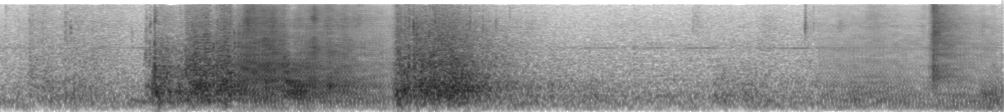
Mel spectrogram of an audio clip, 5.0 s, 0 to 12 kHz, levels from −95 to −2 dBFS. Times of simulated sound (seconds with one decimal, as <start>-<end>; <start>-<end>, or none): 1.2-2.0; 4.1-5.0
